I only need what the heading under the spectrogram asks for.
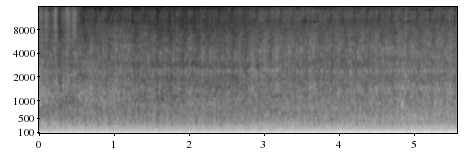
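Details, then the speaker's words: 1985 Chevy C20, sat outside 10+ years, started with some choke: steady, even low rumble with no knocks or misses. Normal idle, though the fuel pump is later found leaking fuel, a torn diaphragm suspected. "It sounds good. I'm gonna let it run for a minute."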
